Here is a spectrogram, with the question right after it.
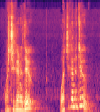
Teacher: do in speaking is just as long as the five words before that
